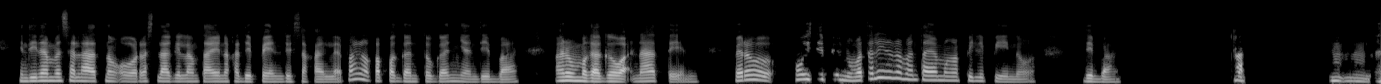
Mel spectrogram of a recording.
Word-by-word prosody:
hindi 160 +1 0
naman 170 0 +4
sa 170 0 0
lahat 155 -2 +4
ng 155 -3 -1
oras 140 +2 -1
lagi 140 -1 +1
lang 140 0 -2
tayo 135 0 +2
nakadepende 135 -2 -2
sa 130 0 -7
kanila 120 0 -2
pa'no 215 0 0
kapag 155 -2 +1
ganito, 140 -1 -2
ganyan, 135 -2 -3
'di 125 0 -1
ba? 120 +2 -3 0.4
Anong 175 -1 +6
magagawa 140 -2 +5
natin? 130 - -1 0.3
Pero, 195 0 +4 0.2
kung 230 +2 +2
isipin 225 -3 -4
mo 175 - 0
matalino 290 +10 +2
naman 235 -6 0
tayong 200 -2 +3
mga 180 - -1
Pilipino, 135 -9 -6 0.4
'di 140 -2 -1
ba? 120 -1 -4 1.1
Ha, - - +4 0.9
mm, 155 -5 -3
145 Hz, 150 wpm, -24 LUFS, 135-175 Hz, 1.1 s, Anong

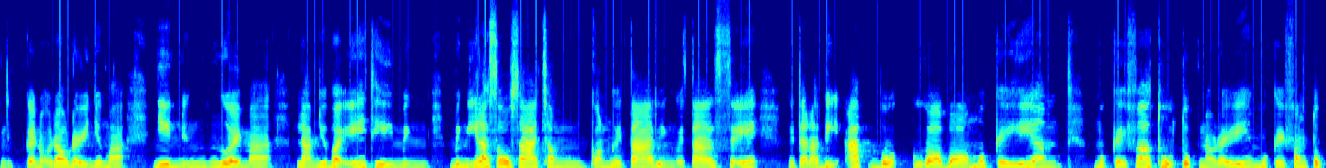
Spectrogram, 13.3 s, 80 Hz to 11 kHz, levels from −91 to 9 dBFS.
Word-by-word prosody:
những 225 - -12 0.2
cái 200 -1 +2
nỗi 200 - -4
đau 255 -2 +4
đấy, 185 -3 0
nhưng 250 +1 -3
mà 180 -4 -2 0.3
nhìn 215 -3 +2
những 275 +6 -6
người 210 -7 +7
mà 180 -1 -3 0.3
làm 200 -2 -1
như 240 +3 -1
vậy 260 - +2
ấy, 285 +2 0
thì 215 -7 0
mình 185 -1 -9 0.2
mình 210 -2 -1
nghĩ 205 - -1
là 285 -4 +6
sâu 255 +3 +5
xa 245 -1 +3
trong 250 -2 -4
con 245 0 -3
người 200 -4 -1
ta 230 +4 +2
thì 210 -1 -1
người 190 -1 -8
ta 235 +5 +1
sẽ 260 +5 -2 0.3
người 205 - -5
ta - - 0
đã - - 0
bị 265 - -3
áp 300 0 +2
buộc, 225 -4 +1
g - - -8
gò 200 -2 +5
bó 185 -1 +2
một 280 +4 -1
cái, 190 +6 +1
ờm, 280 -1 -1 0.4
một 215 -2 -5
cái 190 0 0
pho 275 +5 +2
thủ 260 -5 +3
tục 225 -2 +3
nào 190 -2 -4
đấy, 190 +9 0
một 280 -5 -3
cái 195 - -1
phong 260 +4 -2
tục, 250 -3 +1
225 Hz, 240 wpm, -29 LUFS, 195-255 Hz, 0.4 s, người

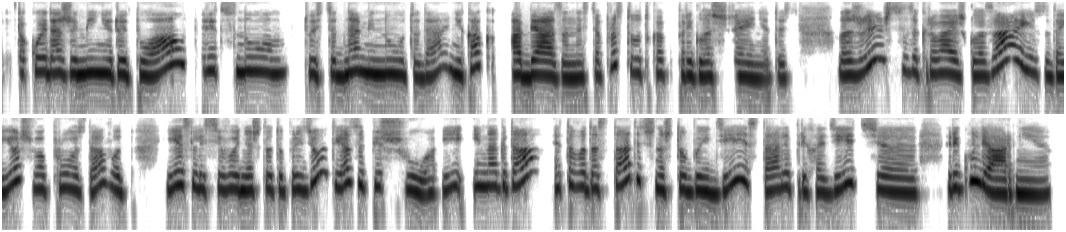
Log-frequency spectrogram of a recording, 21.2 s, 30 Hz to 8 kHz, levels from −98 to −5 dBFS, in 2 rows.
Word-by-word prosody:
такой 245 +2 -3
даже 230 -1 0
мини-ритуал 230 - +4
перед 260 -1 -4
сном. 245 -2 0 0.2
То 230 - -7
есть 205 -1 -4
1 220 +5 +3
минута, 225 -4 +4
да, 200 +7 -3
не 225 -6 +2
как 310 +8 -3 0.2
обязанность, 195 -2 +3
а 205 - -4
просто 320 - -5
вот 230 -2 -7
как 225 -1 -7
приглашение. 195 -2 -2
То 185 - -9
есть 180 0 -8 0.4
ложишься, 270 - -1
закрываешь 230 -2 -2
глаза 210 - +1 0.2
и 265 -4 -2
задаешь 215 - -1
вопрос, 230 -1 -4
да, 225 +9 -2
вот: 230 -9 -3 0.4
"Если 265 +1 -1
сегодня 225 0 0
что-то 220 0 -4
придет, 230 - -1
я 260 +5 +1
запишу",- 240 - -2
и 245 +5 -4
иногда 270 +1 +1 0.3
этого 260 +2 -3
достаточно, 240 - -1
чтобы 215 0 +1
идеи 235 - +3
стали 230 -2 -3
приходить, 210 +8 -2
э, 205 -3 +2 0.3
регулярнее. 195 - +4
225 Hz, 125 wpm, -22 LUFS, 205-255 Hz, 0.4 s, мини-ритуал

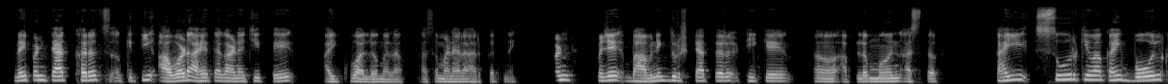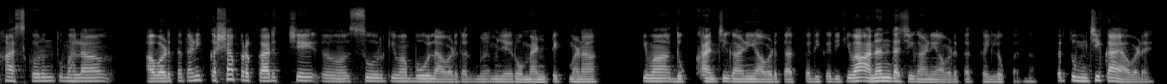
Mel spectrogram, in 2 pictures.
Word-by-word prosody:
नाही 185 +3 +5
पण 205 0 +2
त्यात 190 0 +9
खरंच 200 +2 +3 0.2
किती 170 +6 -1
आवड 155 +3 +6
आहे 160 -1 +5
त्या 165 - 0
गाण्याची 145 0 +1
ते 160 +4 0 0.3
ऐकू 130 +3 -4
आलं 125 -2 +1
मला, 115 -2 -5 0.2
असं 120 +3 -10
म्हणायला 125 0 -1
हरकत 130 +1 -10
नाही. - - -15 0.4
पण 205 - +4
म्हणजे 195 -2 +3
भावनिक 150 +5 +2
दृष्ट्या 170 -2 +1
तर 175 0 +3 0.2
ठीक 165 -2 -6
आहे. 155 0 +2 0.3
अ, 140 - -7 0.2
आपलं 135 +1 -3
मन 140 +1 +1
असतं. 135 0 -4 0.6
काही 200 +6 +3
सूर 225 +1 +4
किंवा 215 -2 +4
काही 200 +1 +5 0.2
बोल 195 +5 +5
खास 175 -3 -2
करून 165 0 -3
तुम्हाला 155 -1 -1 0.6
आवडतात 145 +4 +1
आणि 195 +4 0
कशा 235 +5 +3
प्रकारचे 175 -3 +1
अ, 140 -2 -4
सूर 150 +3 -2
किंवा 145 -2 -2
बोल 135 -1 +2
आवडतात? 120 0 -3
म्हणजे 125 0 -4
रोमॅटिक 120 +2 -3
म्हणा 120 -1 -1 0.5
किंवा 145 -1 +1
दुःखांची 140 +1 0
गाणी 130 -1 0
आवडतात 120 0 -3
कधी-कधी 125 -1 -6
किंवा 155 +1 +4
आनंदाची 145 -3 +4
गाणी 120 -1 -3
आवडतात 110 +1 -7
काही 120 0 -7
लोकांना. 120 +2 -10 0.2
तर 170 - -4
तुमची 165 0 +1
काय 155 -5 +5
आवड 110 -1 -3
आहे? 115 +3 -10
145 Hz, 165 wpm, -24 LUFS, 125-170 Hz, 0.6 s, त्यात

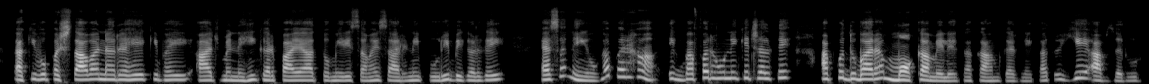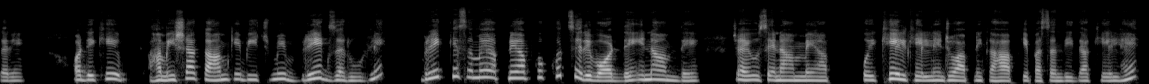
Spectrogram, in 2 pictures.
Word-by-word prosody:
ताकि 210 +4 +2
वो 235 +1 +1
पछतावा 225 +1 +6
ना 230 -1 +3
रहे 220 +1 +2
कि 230 - -4
भई 210 +1 -2
आज 195 0 +3
मैं 195 - 0
नहीं 185 +3 0
कर 200 -2 0
पाया 190 0 +4
तो 185 0 -9
मेरी 180 +1 -2
समय 180 +2 -4
सारिणी 180 0 -2
पूरी 185 +4 -1
बिगड़ 190 -2 -1
गई 210 +5 -2 0.4
ऐसा 225 +12 +2
नहीं 210 -8 +1
होगा। 175 - -3
पर 350 -1 +1
हाँ 230 -12 +1
एक 230 -5 -1
बफ़र 290 +5 +2
होने 285 0 0
के 295 - -2
चलते 285 +2 -2 0.3
आपको 310 - +2
दोबारा 245 +1 +5
मौका 205 -3 +6
मिलेगा 165 0 -3
काम 165 -1 -2
करने 160 -1 -10
का 180 +3 -8
तो 230 +4 -11
ये 275 +7 -1
आप 195 -9 +3
ज़रूर 170 0 -9
करें। 175 0 -6 0.5
और 215 - +3
देखिए 215 +4 0 0.3
हमेशा 205 - +3
काम 200 +1 +4
के 240 - -1
बीच 215 +1 -6
में 250 +1 +1
ब्रेक 235 +2 +3
ज़रूर 175 -3 -4
लें। 305 +9 -2 0.4
ब्रेक 320 +7 +2
के 375 0 -1
समय 325 -1 0
अपने 295 -2 0
आपको 290 +2 0
खुद 390 +6 -5
से 345 - -1
रिवार्ड 175 -6 +3
दें, 180 +3 0
इनाम 220 -4 +2
दें, 170 0 -4 0.4
चाहे 205 -3 +3
उस 205 -2 -2
इनाम 190 -1 +1
में 185 0 0
आप 180 -1 -3 0.3
कोई 205 -2 0
खेल, 250 -3 +6
खेल 190 -2 -1
लें 190 0 0
जो 195 +1 -1
आपने 180 +1 0
कहा 170 -1 0
आपके 170 +3 -3
पसंदीदा 170 +1 -3
खेल 170 -2 -4
हैं 240 - -1
205 Hz, 205 wpm, -23 LUFS, 180-240 Hz, 0.5 s, पछतावा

